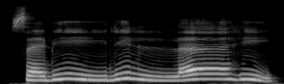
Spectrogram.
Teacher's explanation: ترقق لام اسم الجلاله لانها سبقت بكسر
